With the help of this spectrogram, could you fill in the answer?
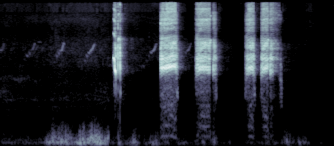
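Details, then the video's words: Black francolin from Sindh calling: a soft low rumble, then a series of four harsh, rasping broadband bursts, each a fraction of a second long, delivered in quick succession. "کالے تیتر کی آواز"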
